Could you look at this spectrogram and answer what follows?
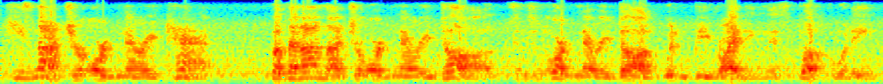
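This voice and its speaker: Animated male storybook narrator, distant mic. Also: a little high, a little fast. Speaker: storytime host reading aloud. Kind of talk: expressive children's audiobook-style narration. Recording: dull, distant mic, steady air-conditioning-like noise.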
